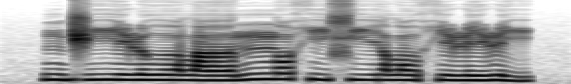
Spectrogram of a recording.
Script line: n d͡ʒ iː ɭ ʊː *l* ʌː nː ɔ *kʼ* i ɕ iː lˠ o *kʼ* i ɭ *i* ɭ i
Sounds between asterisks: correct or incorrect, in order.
incorrect, incorrect, incorrect, correct

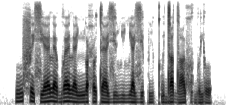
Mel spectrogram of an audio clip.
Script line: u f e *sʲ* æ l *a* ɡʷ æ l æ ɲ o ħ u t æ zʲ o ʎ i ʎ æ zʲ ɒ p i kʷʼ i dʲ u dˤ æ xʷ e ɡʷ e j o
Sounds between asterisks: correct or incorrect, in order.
correct, incorrect

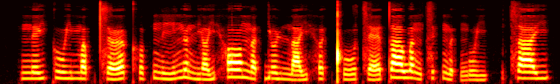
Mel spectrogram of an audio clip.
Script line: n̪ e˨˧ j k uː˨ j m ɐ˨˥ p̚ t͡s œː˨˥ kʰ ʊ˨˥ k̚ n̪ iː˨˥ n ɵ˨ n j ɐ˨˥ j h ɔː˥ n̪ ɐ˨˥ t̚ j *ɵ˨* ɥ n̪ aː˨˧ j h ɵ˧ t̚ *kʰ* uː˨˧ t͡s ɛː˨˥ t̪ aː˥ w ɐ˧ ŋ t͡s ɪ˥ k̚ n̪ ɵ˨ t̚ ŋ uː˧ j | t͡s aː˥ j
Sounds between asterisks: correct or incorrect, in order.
incorrect, correct

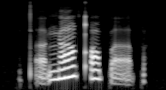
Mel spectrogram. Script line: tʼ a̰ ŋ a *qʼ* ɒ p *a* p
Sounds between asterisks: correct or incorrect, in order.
correct, incorrect

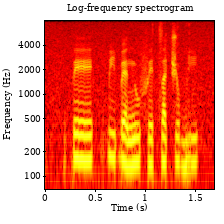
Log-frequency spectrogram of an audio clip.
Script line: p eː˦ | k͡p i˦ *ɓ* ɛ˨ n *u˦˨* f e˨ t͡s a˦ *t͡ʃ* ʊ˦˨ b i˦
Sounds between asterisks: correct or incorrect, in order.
correct, correct, correct

